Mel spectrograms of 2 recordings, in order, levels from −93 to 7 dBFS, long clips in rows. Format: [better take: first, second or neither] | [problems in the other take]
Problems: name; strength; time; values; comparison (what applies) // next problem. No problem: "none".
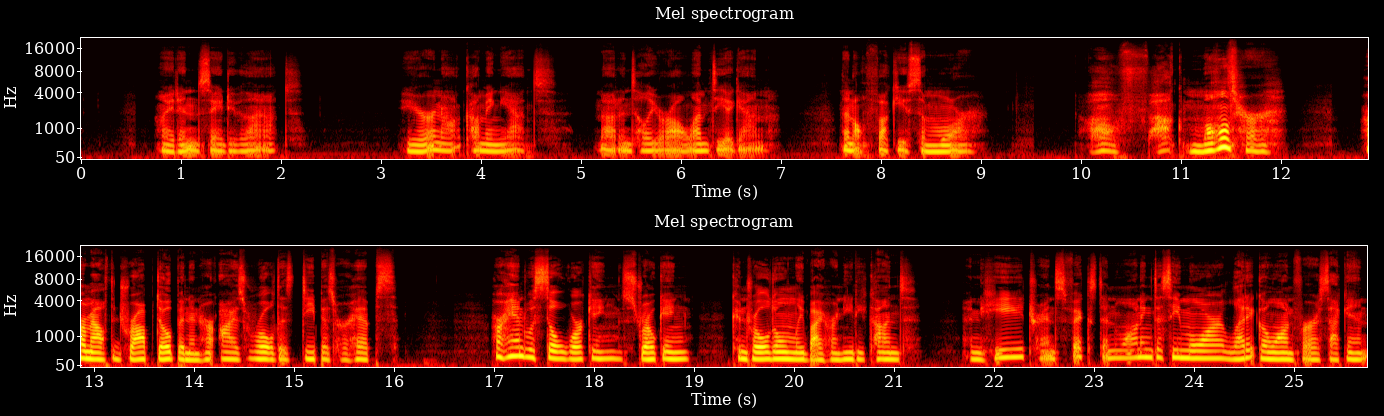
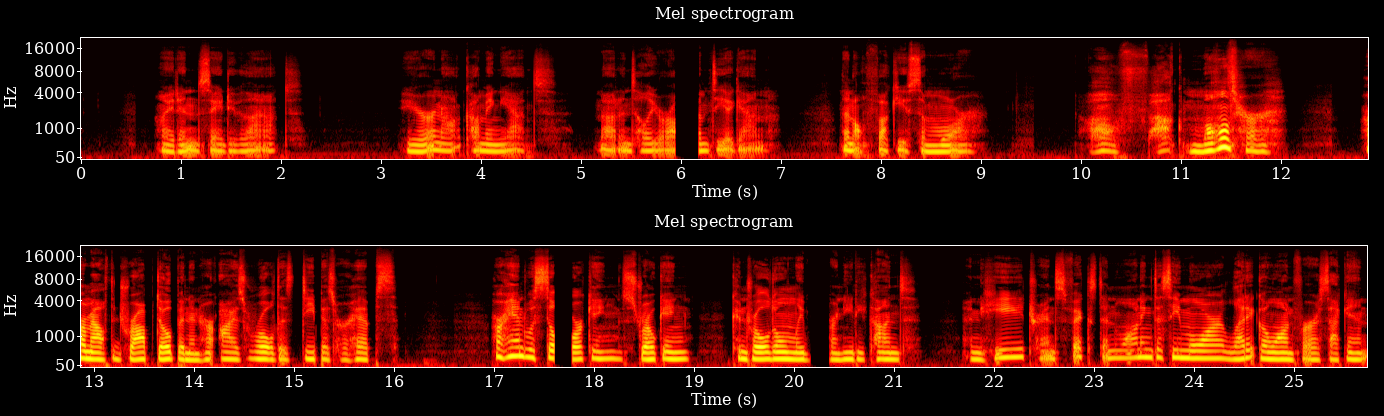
first | audio cutting out; at 6 s, at 18 s and at 20 s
